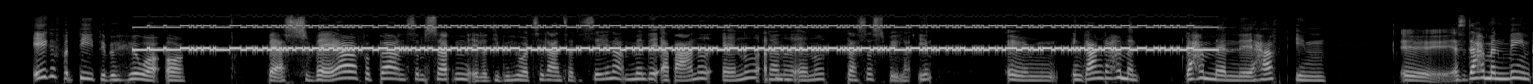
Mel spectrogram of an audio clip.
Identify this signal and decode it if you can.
RTTY (45.45 baud, 170 Hz shift), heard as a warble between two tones, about 2000 Hz centre, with speech in Danish. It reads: THIS HISTORICAL DOCUMENT HAS BEEN PRESERVED BY THE SCHOOL.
